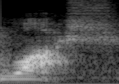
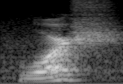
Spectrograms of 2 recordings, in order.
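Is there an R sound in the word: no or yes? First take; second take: no; yes. First: The word has no R sound before the sh. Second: The word has an R sound before the sh. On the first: The speaker calls it right. "if I try to say it correctly, I say wash" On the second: The speaker calls it wrong. "I know there's an extra R in there"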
